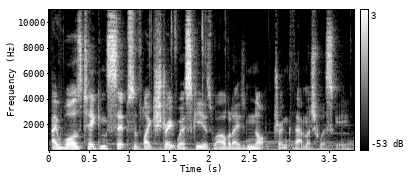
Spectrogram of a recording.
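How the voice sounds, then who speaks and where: A hungover man streaming a game, chatting casually and haltingly with some swearing, his voice a little rough. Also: lowish voice, big pitch swings, sharp tone, soft background music. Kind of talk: casual livestream chat.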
